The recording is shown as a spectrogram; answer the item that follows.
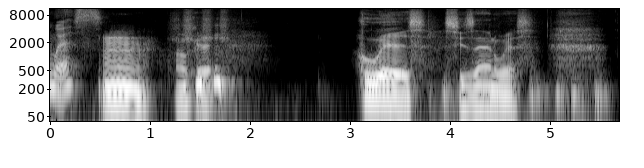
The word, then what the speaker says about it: Wyss: Oh man, I've been saying it wrong already. Like I thought it was like Weiss. People have called me Wyss my whole life, but it's actually Suzanne Wyss.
